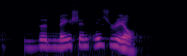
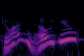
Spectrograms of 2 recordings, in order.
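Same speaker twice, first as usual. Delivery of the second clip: puzzled question; 7 semitones higher than usual. Retold or imitated. Phil puzzled by a stranger.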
